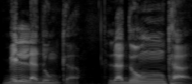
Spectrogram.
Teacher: نون ساکن بهش کاف، اخفای حقیقی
